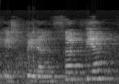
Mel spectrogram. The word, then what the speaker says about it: Esperanzapia: Y después otro que es mi seudónimo, que es Esperanzapia Jimura. – ¿Cómo? – Es muy largo de contar. Pues es Esperanzapia con Z Jimura, con H muda.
